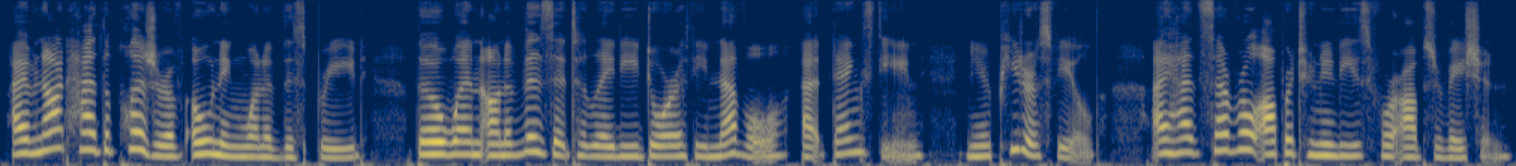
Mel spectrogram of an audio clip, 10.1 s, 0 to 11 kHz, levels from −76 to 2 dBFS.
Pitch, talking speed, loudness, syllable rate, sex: 235 Hz, 185 wpm, -19 LUFS, 5.8 syllables/s, female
